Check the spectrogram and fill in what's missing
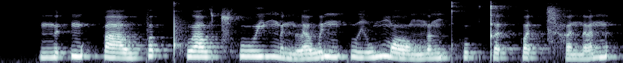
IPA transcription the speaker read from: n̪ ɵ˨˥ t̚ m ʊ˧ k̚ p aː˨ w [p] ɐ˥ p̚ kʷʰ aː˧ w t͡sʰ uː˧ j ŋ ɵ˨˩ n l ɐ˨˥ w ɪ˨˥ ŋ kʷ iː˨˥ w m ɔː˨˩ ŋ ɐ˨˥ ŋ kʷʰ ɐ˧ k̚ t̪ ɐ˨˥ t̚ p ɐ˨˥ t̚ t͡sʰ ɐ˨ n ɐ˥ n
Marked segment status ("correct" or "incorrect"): correct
